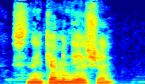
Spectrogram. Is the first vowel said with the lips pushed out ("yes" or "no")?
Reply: no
